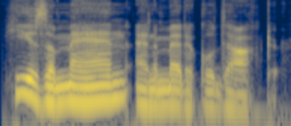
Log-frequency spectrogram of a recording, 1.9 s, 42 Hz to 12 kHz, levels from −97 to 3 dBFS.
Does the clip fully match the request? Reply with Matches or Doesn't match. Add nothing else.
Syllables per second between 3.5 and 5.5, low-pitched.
Doesn't match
